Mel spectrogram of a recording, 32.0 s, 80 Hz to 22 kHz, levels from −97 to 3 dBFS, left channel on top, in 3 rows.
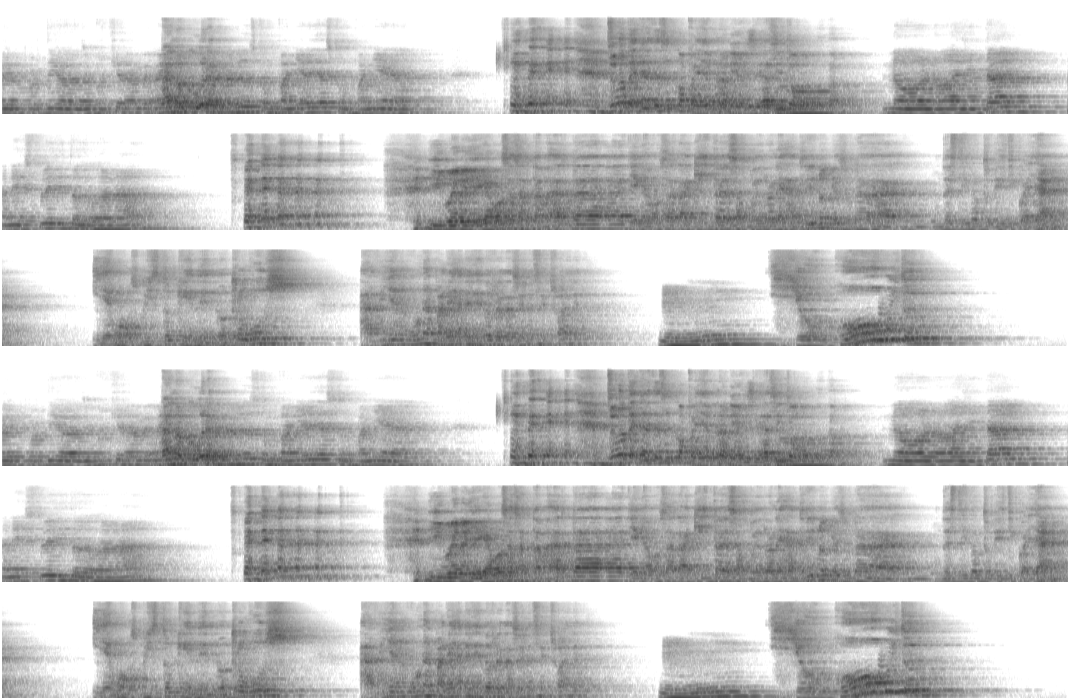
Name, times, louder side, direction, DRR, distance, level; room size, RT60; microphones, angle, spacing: voice 1, 0.0-4.2 7.7-8.4 8.8-10.3 10.7-12.2 27.9-28.9, equal, 30° left, -3 dB, 2.3 m, -34 dB
voice 2, 1.6-2.1 5.1-8.4 13.1-13.5 14.5-21.2 22.2-24.2 24.9-27.1 29.0-30.5, equal, 5° right, -5 dB, 6.0 m, -31 dB
17.0 x 12.0 x 6.7 m, 1.1 s
head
